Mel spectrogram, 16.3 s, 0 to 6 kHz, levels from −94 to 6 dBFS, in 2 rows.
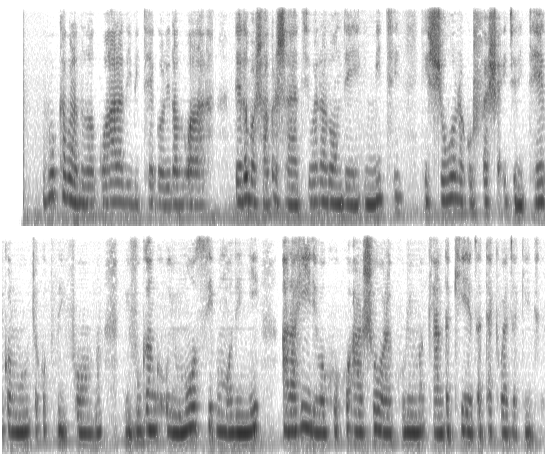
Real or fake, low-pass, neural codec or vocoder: fake; 5.4 kHz; codec, 16 kHz, 0.4 kbps, LongCat-Audio-Codec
